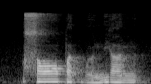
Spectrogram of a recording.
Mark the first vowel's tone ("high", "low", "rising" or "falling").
high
